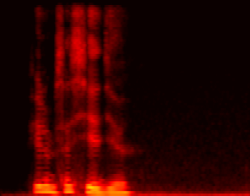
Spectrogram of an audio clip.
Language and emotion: Russian, neutral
